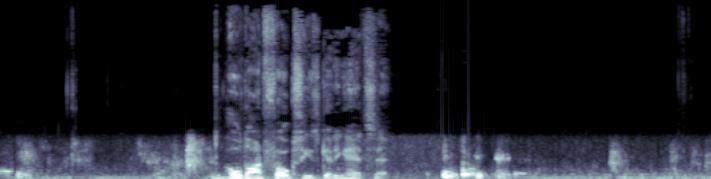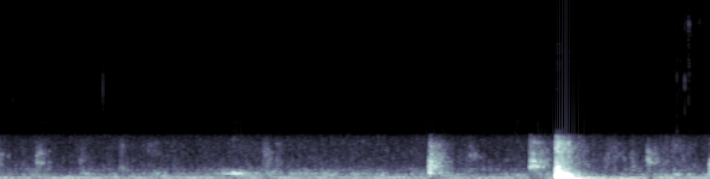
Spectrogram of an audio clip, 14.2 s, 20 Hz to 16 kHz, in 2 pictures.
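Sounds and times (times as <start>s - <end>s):
low steady hum: 0.0s - 14.2s
speech: 2.2s - 4.0s
heavy door slamming shut: 12.7s - 13.2s.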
